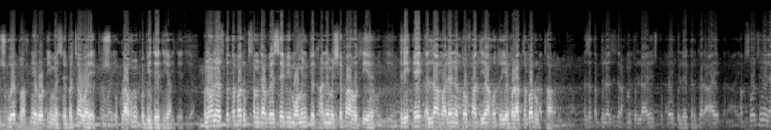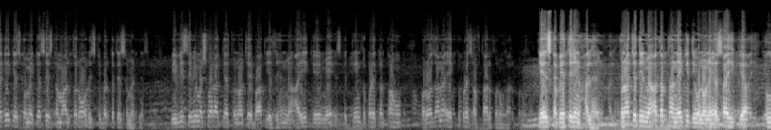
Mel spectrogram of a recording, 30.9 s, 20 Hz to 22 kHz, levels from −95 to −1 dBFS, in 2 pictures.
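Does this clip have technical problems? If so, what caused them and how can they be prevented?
Yes. Between 25.48 and 26.14 s the gain is moved by roughly 20 dB, but the change is applied in discrete jumps, around 200 per second, rather than as a continuous ramp. Each jump puts a tiny discontinuity into the waveform, so the level move carries zipper noise: a fine ticking, buzzing texture riding on the sound for those two-thirds of a second. To prevent it, interpolate the gain per sample or smooth it across each block so the level glides instead of stepping.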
